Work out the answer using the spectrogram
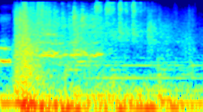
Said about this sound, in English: John hopped in the driver's seat, put it in gear, and promptly smashed into the back of another car.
